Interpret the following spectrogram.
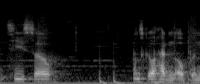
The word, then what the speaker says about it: Tissot: Uh, even with my Tissot, I thought it was Tissit, but it's actually Tissot.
